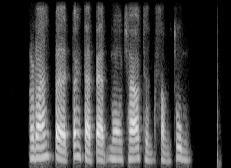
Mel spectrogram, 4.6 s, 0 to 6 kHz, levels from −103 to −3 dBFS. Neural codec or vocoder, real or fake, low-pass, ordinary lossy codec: codec, 16 kHz, 1.1 kbps, Voila-Tokenizer; fake; 5.4 kHz; Opus, 32 kbps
